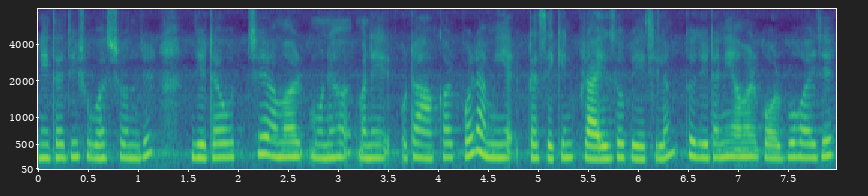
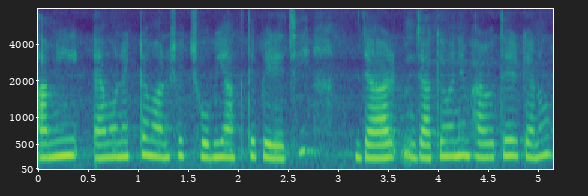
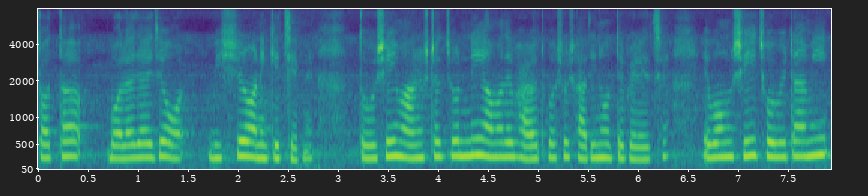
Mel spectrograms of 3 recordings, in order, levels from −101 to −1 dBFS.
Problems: constant background noise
